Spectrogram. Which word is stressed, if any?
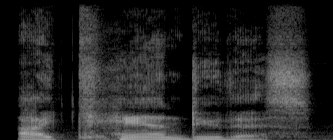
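can. The word "can" is stressed.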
